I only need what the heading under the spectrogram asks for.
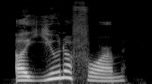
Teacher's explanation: we say a uniform because uniform starts with a y sound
